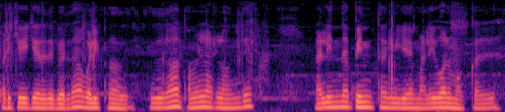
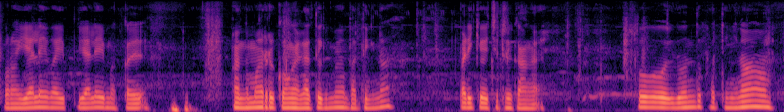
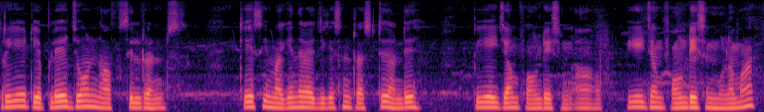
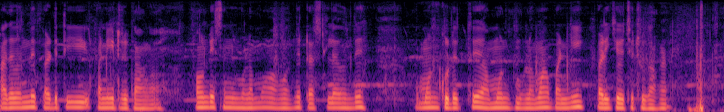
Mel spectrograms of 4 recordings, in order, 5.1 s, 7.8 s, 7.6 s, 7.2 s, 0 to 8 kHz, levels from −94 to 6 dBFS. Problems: constant background noise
